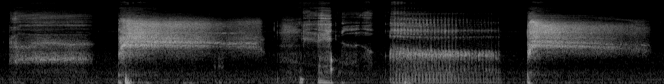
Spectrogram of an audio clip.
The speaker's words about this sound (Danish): Åh, det er begyndt at snorke nu.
